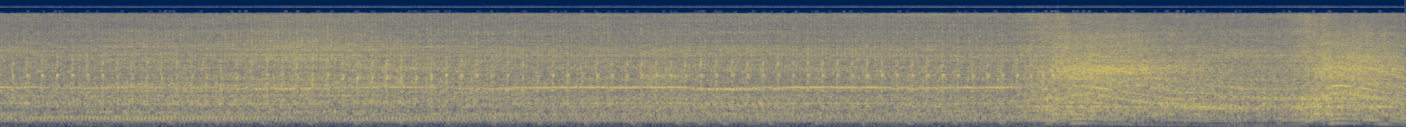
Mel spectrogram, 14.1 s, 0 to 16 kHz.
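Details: Lada Priora, 2009, 37,000 km: engine began knocking about 500 km after Suprotec additive was added; steady rapid ticking about three per second at raised engine speed with a thin whine on top, cause unknown.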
